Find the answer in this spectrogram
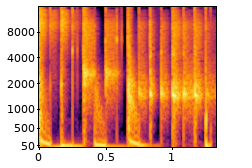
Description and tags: xKicks - Gator
Im sorry I haven’t been uploading lately… I really can’t give a reason as to why i haven’t been uploading any of the teaser kicks lately, nor have i given any download links for the actual xKicks volumes 1 or 2…
Ive actually finished xKicks volumes 1 - 6, each containing at least 250 unique Distorted, Hardstyle, Gabber, Obscure, Noisy, Nasty kicks, and I’m about to finish xKicks 7 real soon here.
Here are various teasers from xKicks 1 - 6
Do you enjoy hearing incredible hard dance kicks? Introducing the latest instalment of the xKicks Series! xKicks Edition 2 brings you 250 new, unique hard dance kicks that will keep you wanting more. Tweak them out with EQs, add effects to them, trim them to your liking, share your tweaked xKicks sounds.
xKicks is back with an all-new package featuring 250 Brand new, Unique Hard Dance kicks. xKicks Edition 3 features kicks suitable for Gabber, Hardstyle, Jumpstyle and any other harsh, raw sound.
Add EQ, Trim them, Add Effects, Change their Pitch.
kick-drum, hardcore, hard, gabber, single-hit, 180, bass, distortion, distorted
